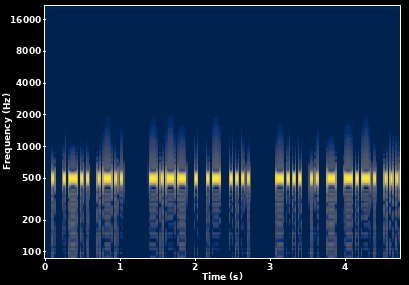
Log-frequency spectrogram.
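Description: morse code telegraph beeps

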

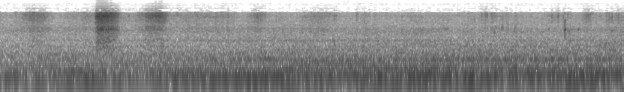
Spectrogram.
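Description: road traffic

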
